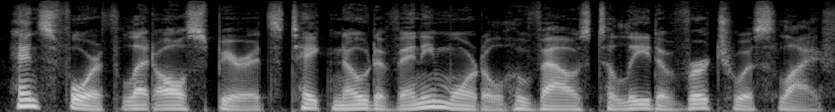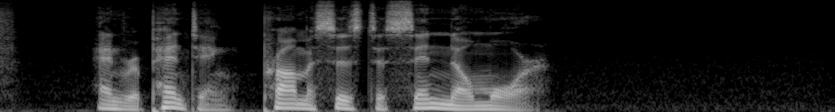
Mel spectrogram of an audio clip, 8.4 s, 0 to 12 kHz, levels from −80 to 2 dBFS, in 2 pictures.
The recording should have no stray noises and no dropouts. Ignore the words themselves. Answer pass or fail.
pass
